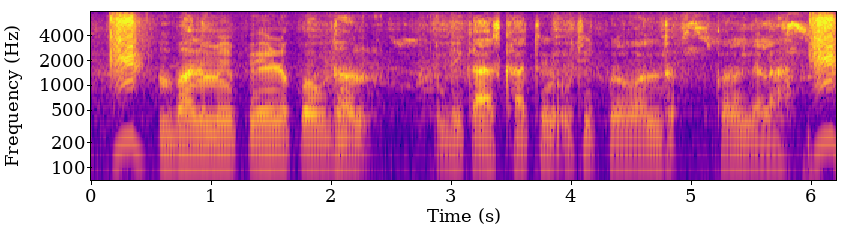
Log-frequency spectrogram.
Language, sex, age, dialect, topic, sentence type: Bhojpuri, male, 36-40, Western, agriculture, statement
